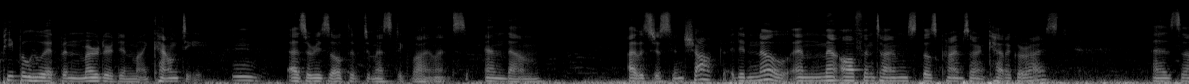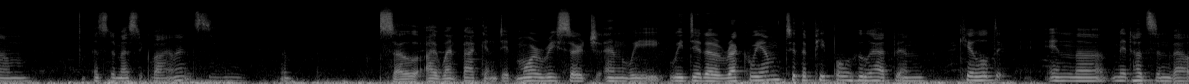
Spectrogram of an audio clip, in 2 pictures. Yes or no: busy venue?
yes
